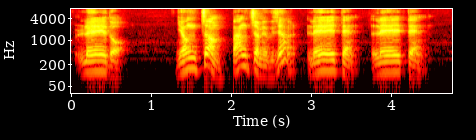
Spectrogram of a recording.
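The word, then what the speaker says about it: 零度: 그때 영하 발음은 레카 레카 영도 그렇죠? 레도 레도 0점 빵점이요 그죠?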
